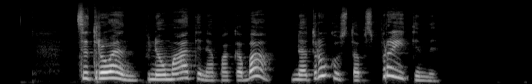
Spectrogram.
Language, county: Lithuanian, Klaipėda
